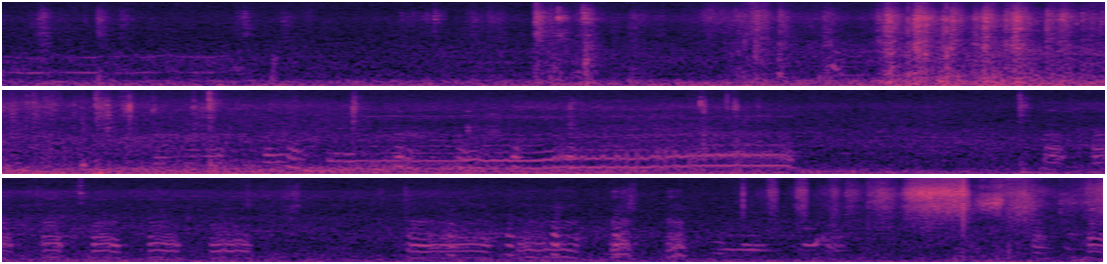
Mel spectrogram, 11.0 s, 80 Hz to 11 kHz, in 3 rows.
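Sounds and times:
hens clucking: 0.0 - 6.4, 7.0 - 11.0.

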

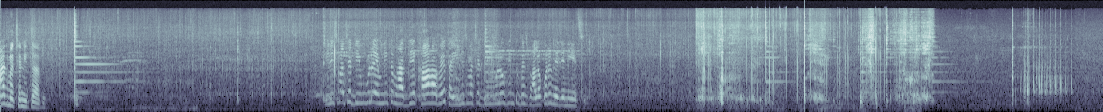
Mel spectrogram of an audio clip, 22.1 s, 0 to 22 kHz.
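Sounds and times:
metal plates and utensils clattering: 17.2 - 18.8.

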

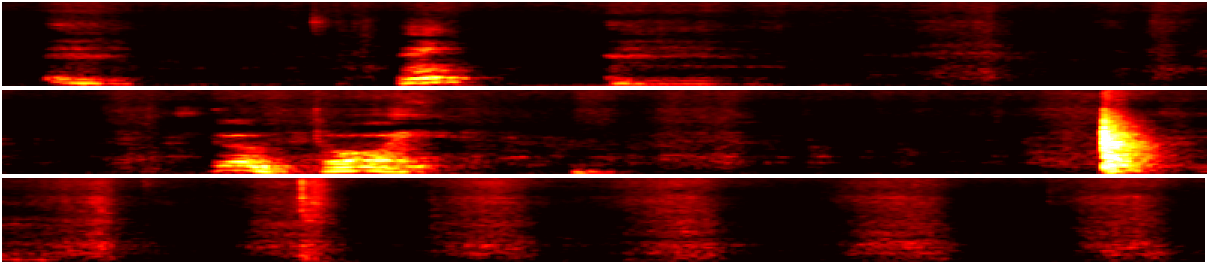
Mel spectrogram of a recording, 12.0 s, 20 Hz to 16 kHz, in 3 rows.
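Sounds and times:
brush stroking dog's coat: 3.0 - 12.0.

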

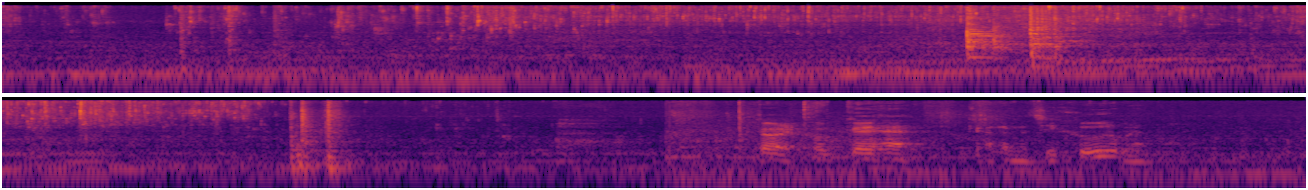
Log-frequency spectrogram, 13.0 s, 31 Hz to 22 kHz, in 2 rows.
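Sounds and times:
tap water running: 0.0 - 9.2.

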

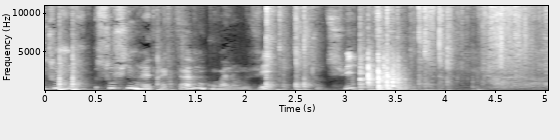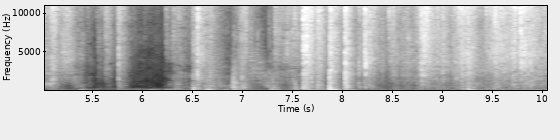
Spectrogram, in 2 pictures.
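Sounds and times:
plastic film tearing and crinkling: 3.6 - 10.0.

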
